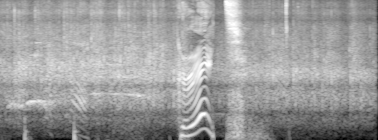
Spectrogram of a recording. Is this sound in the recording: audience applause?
yes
